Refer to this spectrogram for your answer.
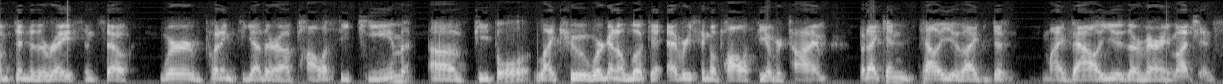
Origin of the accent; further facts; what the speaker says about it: Central Illinois, United States; I grew up here in Central Illinois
